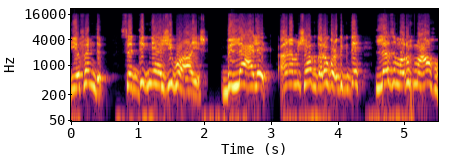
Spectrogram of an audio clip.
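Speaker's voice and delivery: hot-tempered, heated, angry insistence. Amer answers his commanding officer in front of the other officers, angrily. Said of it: "عامر بعصبية".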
